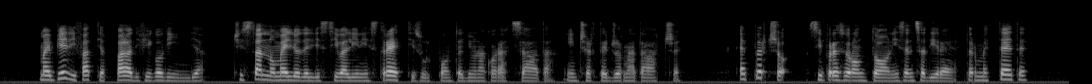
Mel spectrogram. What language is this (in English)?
Italian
